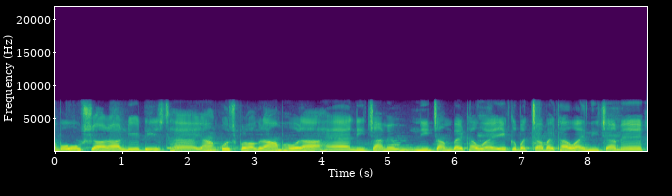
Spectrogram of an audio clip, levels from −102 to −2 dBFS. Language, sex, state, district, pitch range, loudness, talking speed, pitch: Hindi, female, Bihar, Araria, 170-195 Hz, -14 LUFS, 160 wpm, 180 Hz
